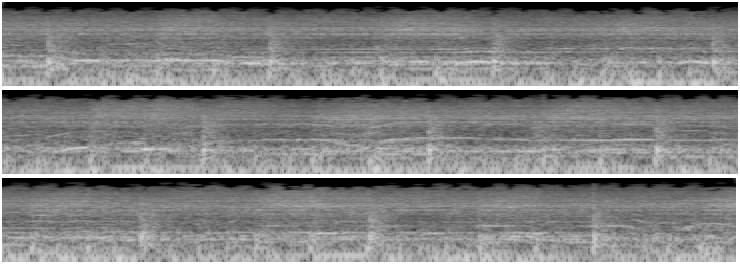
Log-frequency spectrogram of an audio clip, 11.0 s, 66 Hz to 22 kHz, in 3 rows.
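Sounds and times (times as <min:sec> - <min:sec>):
distorted electric guitar: 0:00.0 - 0:11.0
live rock band: 0:00.0 - 0:11.0.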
